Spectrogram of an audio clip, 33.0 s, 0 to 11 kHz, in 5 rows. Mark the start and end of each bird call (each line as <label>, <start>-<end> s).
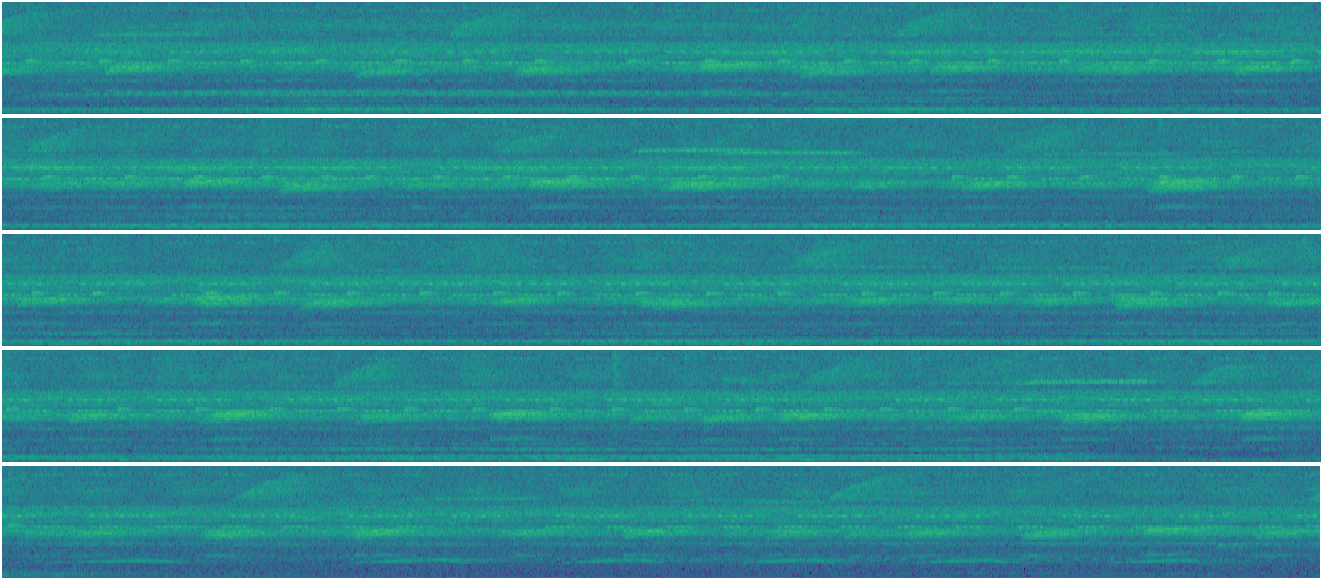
Cinnamon-throated Woodcreeper (Dendrexetastes rufigula), 0.0-4.5 s
Fasciated Antshrike (Cymbilaimus lineatus), 26.6-32.9 s
unidentified bird, 28.7-32.8 s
